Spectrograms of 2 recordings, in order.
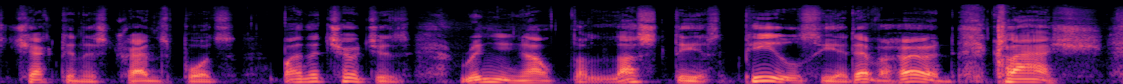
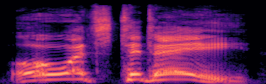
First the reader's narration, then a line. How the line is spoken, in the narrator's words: cried Scrooge, calling downward to a boy in Sunday clothes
